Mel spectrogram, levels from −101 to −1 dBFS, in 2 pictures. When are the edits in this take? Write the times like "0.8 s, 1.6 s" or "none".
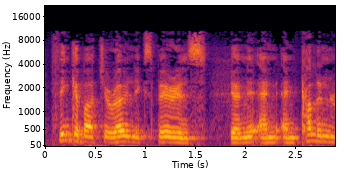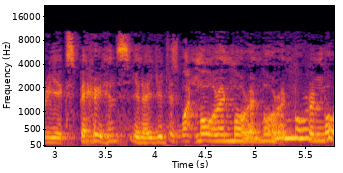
1.9 s, 4.1 s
